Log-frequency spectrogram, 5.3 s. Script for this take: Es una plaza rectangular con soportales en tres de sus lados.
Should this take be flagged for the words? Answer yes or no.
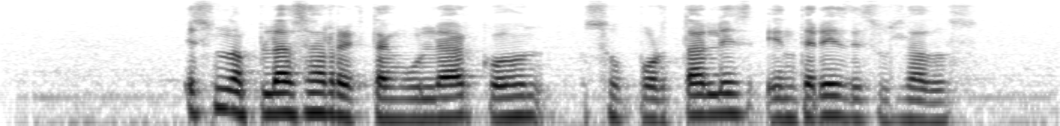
no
